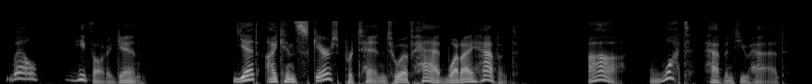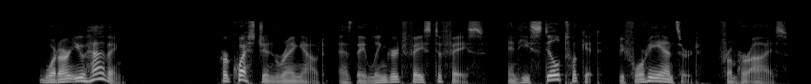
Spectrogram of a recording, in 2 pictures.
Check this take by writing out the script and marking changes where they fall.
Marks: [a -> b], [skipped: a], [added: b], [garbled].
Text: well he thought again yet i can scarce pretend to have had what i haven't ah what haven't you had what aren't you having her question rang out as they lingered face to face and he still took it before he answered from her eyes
well he thought again yet i can scarce pretend to have had what i haven't ah what haven't you had what aren't you having her question rang out as they lingered face to face and he still took it before he answered from her eyes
